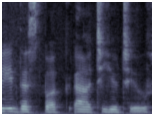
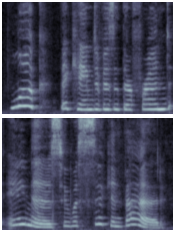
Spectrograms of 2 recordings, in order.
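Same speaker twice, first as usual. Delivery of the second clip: put-on reading to children; 3 semitones higher, 3 dB louder than usual. A narrator's reading. Reads picture book to children.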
